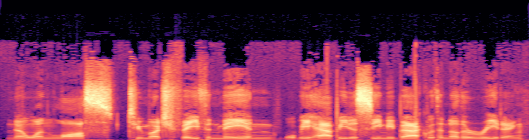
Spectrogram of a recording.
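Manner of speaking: ordinary delivery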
